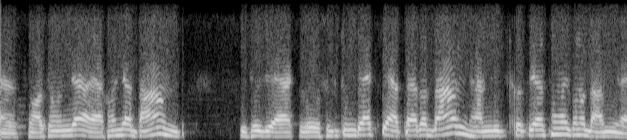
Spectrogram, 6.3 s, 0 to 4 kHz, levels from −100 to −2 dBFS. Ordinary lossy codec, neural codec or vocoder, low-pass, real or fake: Opus, 16 kbps; none; 3.6 kHz; real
